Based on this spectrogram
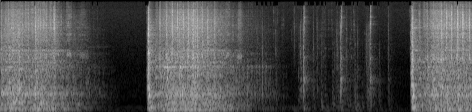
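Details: Sea-Doo engine after carb line repair and clamping, two bursts of fast even cranking with no catch or rise into running; lots of fuel coming out, compression check next; turns over but won't fire.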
